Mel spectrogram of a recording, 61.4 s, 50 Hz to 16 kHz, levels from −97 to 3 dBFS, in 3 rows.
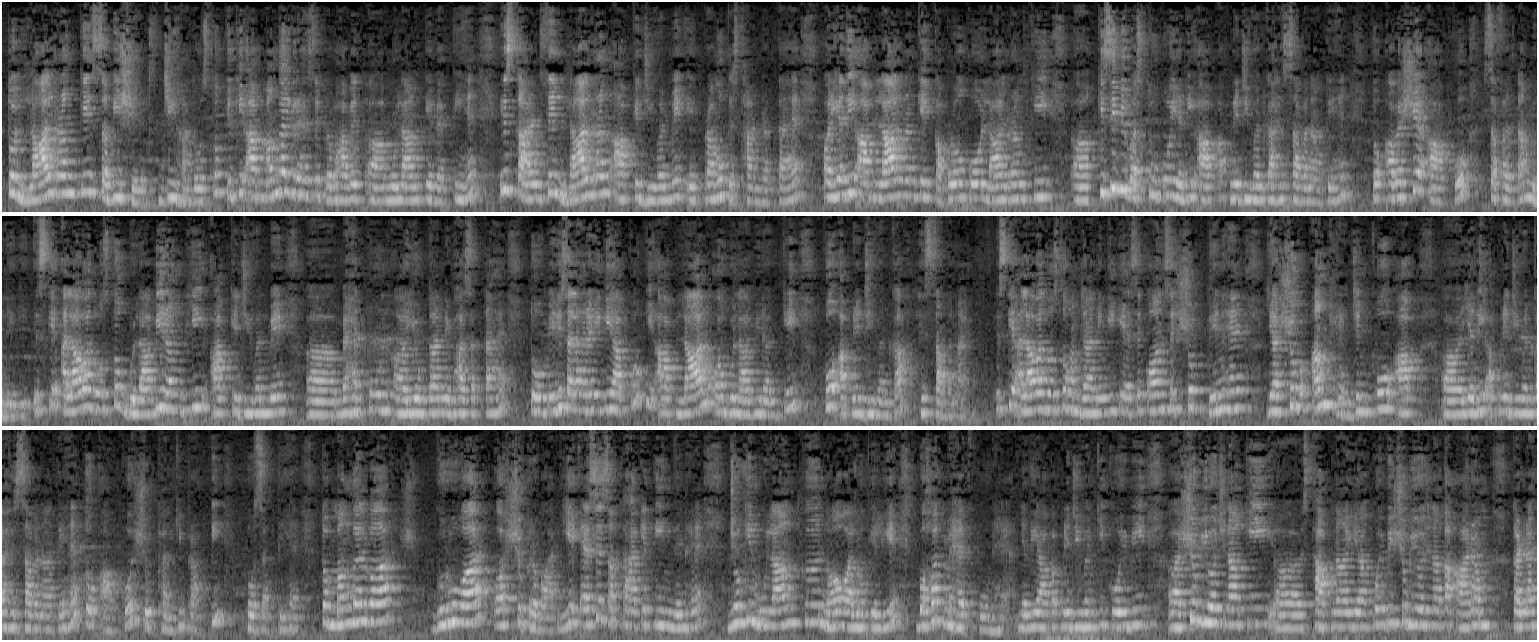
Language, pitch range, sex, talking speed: Hindi, 205-260 Hz, female, 165 wpm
